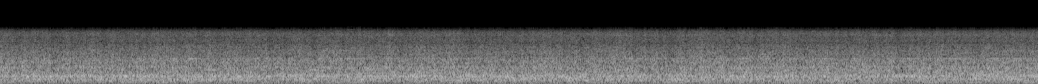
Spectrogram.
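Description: Chichibu Railway electric train running along the main line, heard from the front of the cab: a steady rolling noise of wheels on rail that holds even throughout.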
